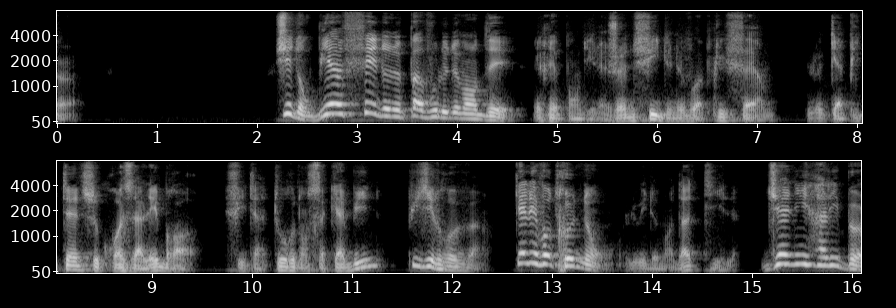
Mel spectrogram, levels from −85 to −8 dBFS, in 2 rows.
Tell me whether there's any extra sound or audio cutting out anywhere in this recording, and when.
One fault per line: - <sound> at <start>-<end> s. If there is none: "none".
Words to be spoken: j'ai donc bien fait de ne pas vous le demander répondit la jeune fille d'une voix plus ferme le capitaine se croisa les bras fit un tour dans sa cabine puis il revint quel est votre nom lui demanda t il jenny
none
